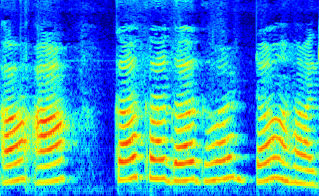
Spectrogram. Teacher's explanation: कंठ से उच्चारण होने वाली सभी ध्वनियां हैं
